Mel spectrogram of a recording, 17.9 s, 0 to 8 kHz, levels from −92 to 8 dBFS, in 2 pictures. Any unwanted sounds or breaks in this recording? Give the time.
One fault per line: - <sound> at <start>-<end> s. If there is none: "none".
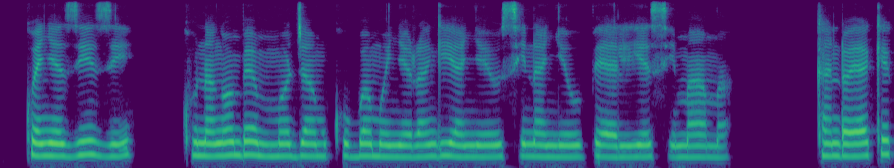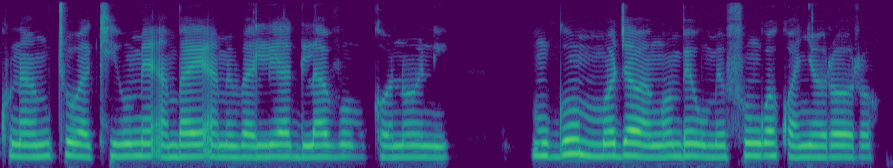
none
